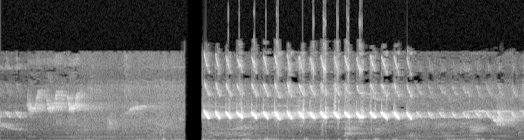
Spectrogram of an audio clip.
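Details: A cucak kinoi bird singing loudly and ringingly: after a few high whistled notes comes a fast, even run of sharp repeated chips, about fifteen in under two seconds, with faint low background noise.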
